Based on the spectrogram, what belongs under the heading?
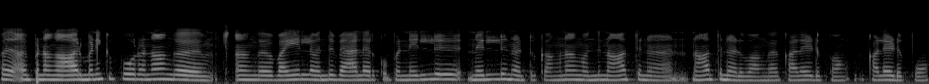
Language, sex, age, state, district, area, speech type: Tamil, female, 18-30, Tamil Nadu, Viluppuram, rural, spontaneous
